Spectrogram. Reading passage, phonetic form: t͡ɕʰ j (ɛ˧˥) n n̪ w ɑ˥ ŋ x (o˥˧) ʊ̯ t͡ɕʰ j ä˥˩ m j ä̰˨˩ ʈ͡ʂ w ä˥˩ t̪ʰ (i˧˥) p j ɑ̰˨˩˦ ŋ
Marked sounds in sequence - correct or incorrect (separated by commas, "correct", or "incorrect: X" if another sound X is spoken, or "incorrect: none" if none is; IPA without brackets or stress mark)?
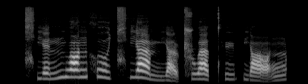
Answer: correct, correct, incorrect: y˧˥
